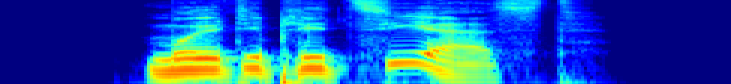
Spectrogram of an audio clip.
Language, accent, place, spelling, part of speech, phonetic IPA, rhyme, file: German, Germany, Berlin, multiplizierst, verb, [mʊltipliˈt͡siːɐ̯st], -iːɐ̯st, De-multiplizierst.ogg
- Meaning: second-person singular present of multiplizieren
